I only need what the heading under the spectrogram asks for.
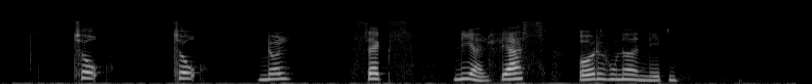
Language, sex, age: Danish, female, 30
